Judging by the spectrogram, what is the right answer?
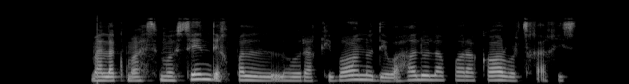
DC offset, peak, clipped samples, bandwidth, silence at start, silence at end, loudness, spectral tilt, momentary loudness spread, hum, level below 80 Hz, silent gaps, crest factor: under 0.1%; -12 dBFS; under 0.1%; 9.6 kHz; 0.9 s; 0.55 s; -30 LUFS; -5 dB/octave; 10 LU; none; -72 dBFS; 2.32-2.37 s; 18 dB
